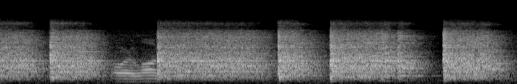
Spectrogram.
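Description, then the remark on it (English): An electronic fake handclap, from a faulty device triggered by a microphone on a snare drum to make the backbeat sound bigger, fires in a series of loud, harsh bursts of hissing noise. Each one hits sharply and then sustains. A man briefly speaks in a short gap between them. “What the claptrap is fake clapping.”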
